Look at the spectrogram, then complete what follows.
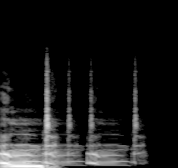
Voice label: female spoken hooks, dance ultra voice; Mutekki Media; Dance Ultra Voice VOL-1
